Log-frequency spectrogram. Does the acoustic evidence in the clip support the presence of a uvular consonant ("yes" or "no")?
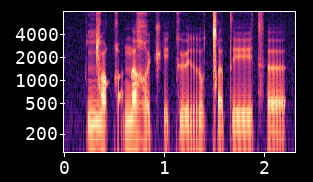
yes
